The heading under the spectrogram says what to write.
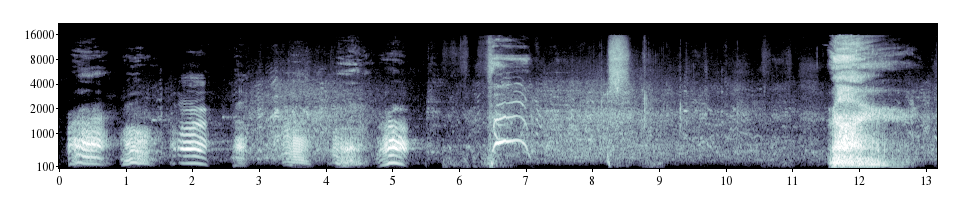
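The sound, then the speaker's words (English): People standing in a semicircle around a speaker make a string of short, growly mock lion roars, one after another, followed by a longer wavering vocal roar and then a loud, harsh burst near the end over a low background murmur. “Look at these intense lions. Make some roar noises.”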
